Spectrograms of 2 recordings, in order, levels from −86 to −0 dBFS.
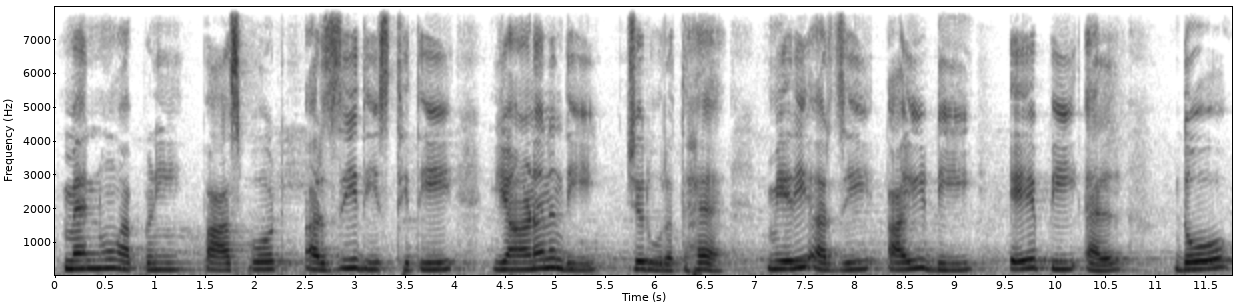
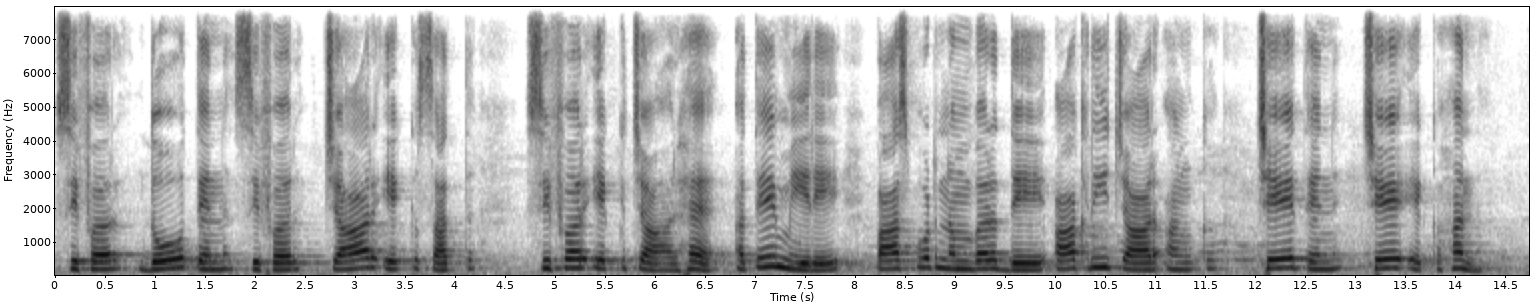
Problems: none marked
